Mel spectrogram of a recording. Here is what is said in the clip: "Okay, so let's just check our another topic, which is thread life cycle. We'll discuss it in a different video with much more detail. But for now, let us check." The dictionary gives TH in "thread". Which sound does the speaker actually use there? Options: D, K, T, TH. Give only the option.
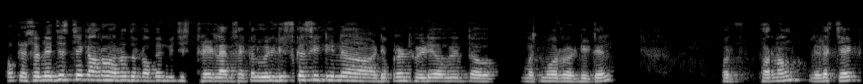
T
